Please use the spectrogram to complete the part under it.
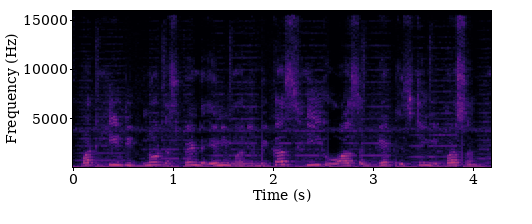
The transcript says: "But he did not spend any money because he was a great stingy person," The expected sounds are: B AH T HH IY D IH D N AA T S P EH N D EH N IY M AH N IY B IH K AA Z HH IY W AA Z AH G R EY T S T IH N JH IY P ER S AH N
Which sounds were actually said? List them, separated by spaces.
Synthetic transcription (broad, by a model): B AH T HH IY D IH D N AA T S P EH N D EH N IY M AH N IY B IH K AA Z HH IY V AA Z AH G EY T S T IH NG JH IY P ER S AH N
